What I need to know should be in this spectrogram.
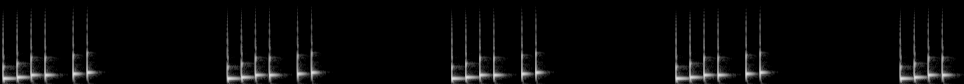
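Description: Short plucked synth notes play a quick repeating melody in bursts.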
